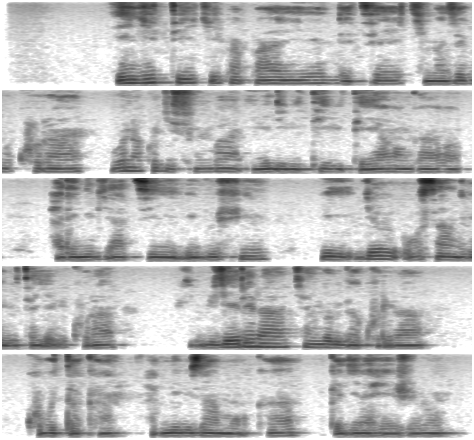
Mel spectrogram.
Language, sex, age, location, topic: Kinyarwanda, male, 25-35, Nyagatare, agriculture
